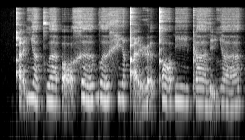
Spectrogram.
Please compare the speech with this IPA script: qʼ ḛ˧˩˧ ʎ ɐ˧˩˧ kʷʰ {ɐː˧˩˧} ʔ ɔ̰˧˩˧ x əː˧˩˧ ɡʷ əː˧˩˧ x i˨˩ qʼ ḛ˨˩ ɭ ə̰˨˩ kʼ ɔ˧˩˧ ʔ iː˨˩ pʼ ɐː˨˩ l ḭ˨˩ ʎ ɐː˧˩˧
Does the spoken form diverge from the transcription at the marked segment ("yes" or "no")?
yes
